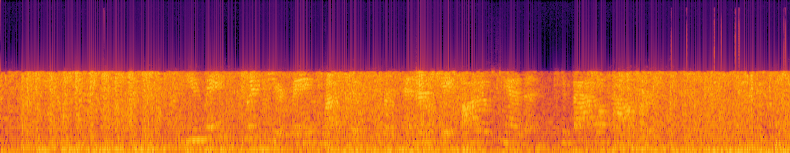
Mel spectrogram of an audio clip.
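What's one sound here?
Energy weapons fire with sharp bursts.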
